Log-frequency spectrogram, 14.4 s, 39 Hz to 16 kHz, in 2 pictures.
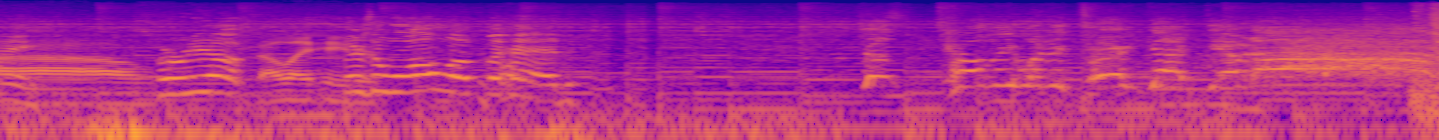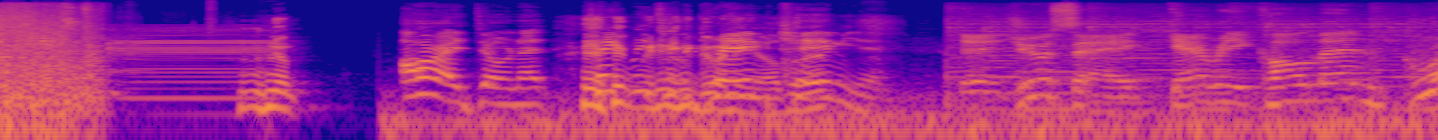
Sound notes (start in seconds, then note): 6.1 screams; 7.0 car crashes; 7.7 buzzer buzzes; 8.1 laughs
